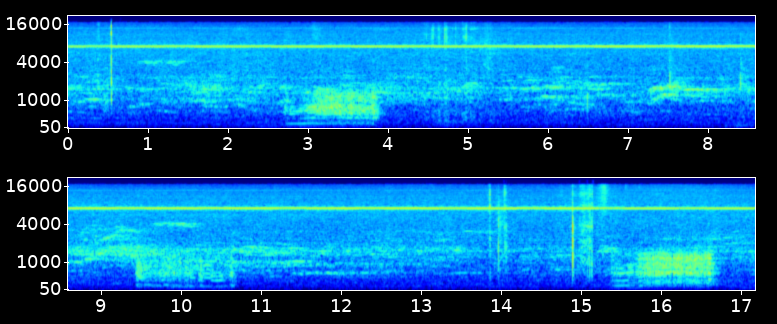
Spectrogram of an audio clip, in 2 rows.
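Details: Sakura, a female pug boarding at a pet hotel, sleeping and snoring loudly as she always does, 10 November 2010; three rough, rasping snores about every six seconds with quiet breathing between, a faint high steady whine behind.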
